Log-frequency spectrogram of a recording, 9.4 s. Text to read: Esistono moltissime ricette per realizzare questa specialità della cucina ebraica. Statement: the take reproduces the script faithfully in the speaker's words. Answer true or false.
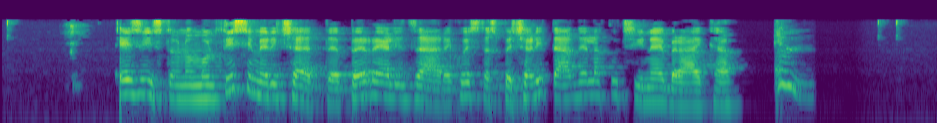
true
